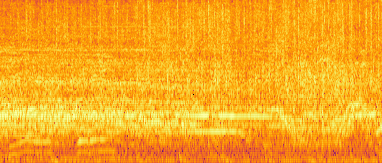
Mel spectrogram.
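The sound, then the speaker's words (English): A New York City studio audience at a live comedy show applauds the newly elected mayor with loud, sustained clapping. Crowd voices and cheering run beneath it throughout. “That's organic applause.”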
